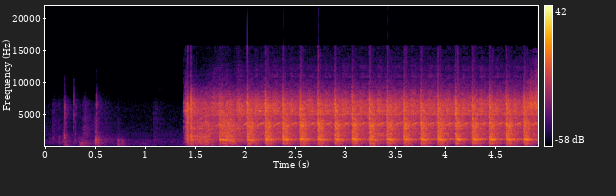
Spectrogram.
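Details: Nissan 240SX with a freshly swapped engine: steady starter cranking at about three beats per second with no firing at all; the distributor was installed 180 degrees off, and the engine ran once this was corrected.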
